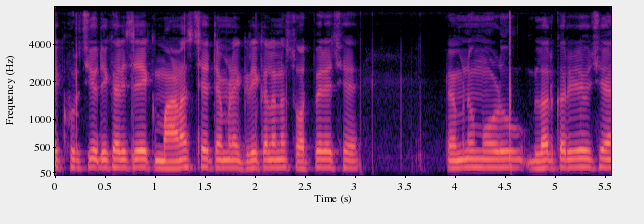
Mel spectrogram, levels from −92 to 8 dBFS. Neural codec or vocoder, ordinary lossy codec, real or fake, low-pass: none; none; real; 7.2 kHz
